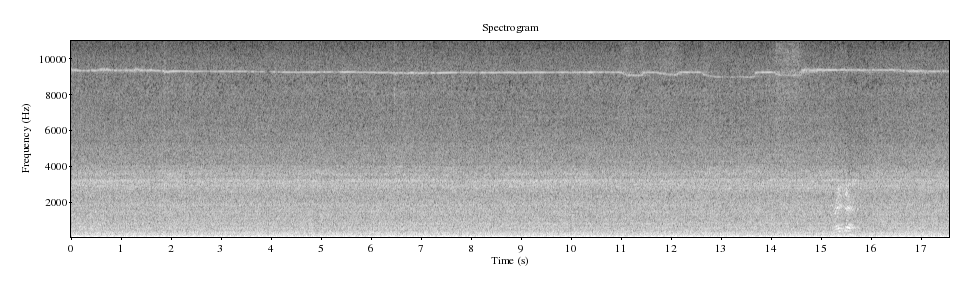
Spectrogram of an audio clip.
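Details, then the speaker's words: 2001 Jeep Cherokee XJ 4.0L idling with a loud rushing hiss and thin whistle from a vacuum leak that had worsened; water spray didn't help, but a thumb over a cracked vacuum fitting stopped the noise; fitting needs replacing. "I stuck my thumb right there and it made a it stopped the noise so you could hear it hissing maybe so that's definitely my issue right there"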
